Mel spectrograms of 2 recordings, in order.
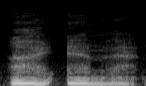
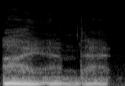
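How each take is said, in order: First: Said in the usual way. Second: Slow, breathy whisper of the mantra; whispered affirmation. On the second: Shown as a demonstration. Teacher whispers the affirmation to the group. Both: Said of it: "We do it with the awareness".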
